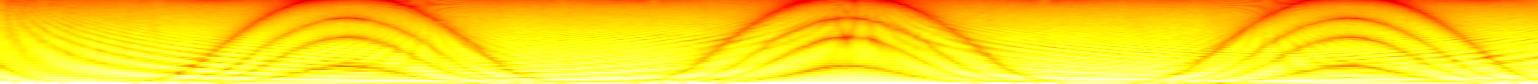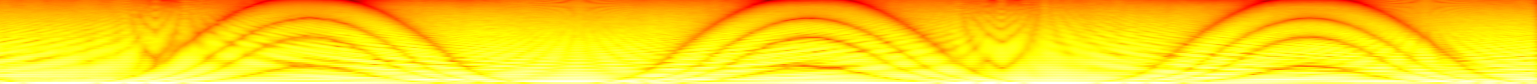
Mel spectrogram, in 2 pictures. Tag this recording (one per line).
detune
reese
saw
